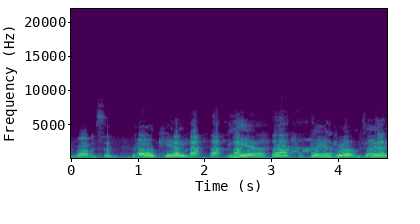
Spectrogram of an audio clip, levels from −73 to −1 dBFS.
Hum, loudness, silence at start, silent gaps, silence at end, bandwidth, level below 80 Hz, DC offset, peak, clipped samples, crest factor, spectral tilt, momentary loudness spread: none; -22 LUFS; 0 s; none; 0 s; 7.6 kHz; -40 dBFS; under 0.1%; -8 dBFS; under 0.1%; 12 dB; -7 dB/octave; 8 LU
